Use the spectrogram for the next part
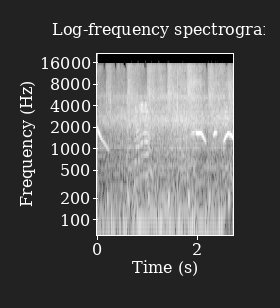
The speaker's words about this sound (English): All this week, we have been on a bit of a whistling kick. It's the dumbest stuff on this show sometimes.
